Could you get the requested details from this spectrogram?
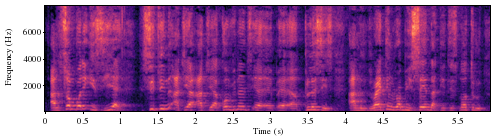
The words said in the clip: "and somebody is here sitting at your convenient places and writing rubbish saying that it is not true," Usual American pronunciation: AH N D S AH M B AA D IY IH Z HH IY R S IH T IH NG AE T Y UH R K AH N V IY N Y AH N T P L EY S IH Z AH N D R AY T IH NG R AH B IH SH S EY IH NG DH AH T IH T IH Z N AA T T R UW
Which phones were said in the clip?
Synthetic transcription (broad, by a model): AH N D S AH M B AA D IY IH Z HH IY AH S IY T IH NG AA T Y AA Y K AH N F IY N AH N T P L EY S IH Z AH N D R AY T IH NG R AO B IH S S EY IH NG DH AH T IH T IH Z N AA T T R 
